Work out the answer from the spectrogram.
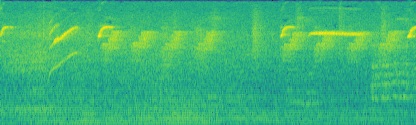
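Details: Lively canary song: a run of varied whistled phrases with upward sweeps, rapid chirps and sustained high notes, with fast twittering near the end over a low steady hum.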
